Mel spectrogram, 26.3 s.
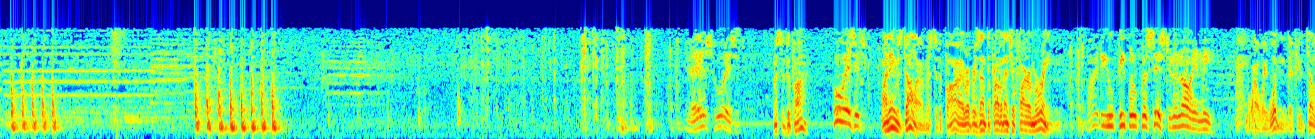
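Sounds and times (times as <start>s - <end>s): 
knocking on a door: 0.2s - 1.3s, 3.9s - 5.7s
speech: 15.6s - 16.2s, 16.8s - 21.2s, 21.8s - 26.3s.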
